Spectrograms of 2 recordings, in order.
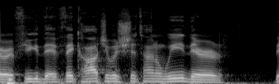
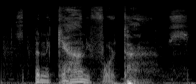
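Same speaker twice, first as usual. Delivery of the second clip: hushed confessional whisper; 3 semitones lower, 6 dB quieter than usual. Acted. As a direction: lean in and whisper it. Dramatic confession aside.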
